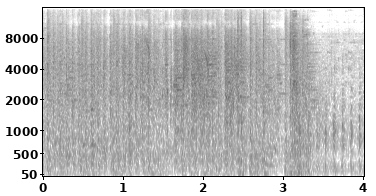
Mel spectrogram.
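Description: Rapid gunshots fire.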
